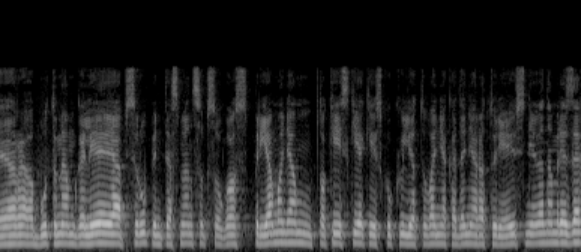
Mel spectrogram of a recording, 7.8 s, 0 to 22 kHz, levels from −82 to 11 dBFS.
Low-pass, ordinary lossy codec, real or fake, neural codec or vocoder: 7.2 kHz; MP3, 48 kbps; real; none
